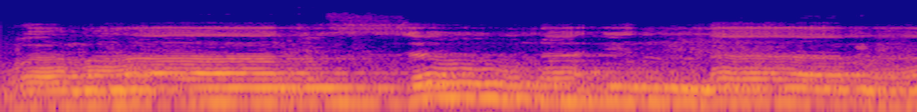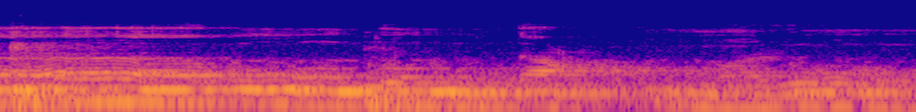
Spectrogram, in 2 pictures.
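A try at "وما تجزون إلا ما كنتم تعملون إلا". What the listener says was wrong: Na illa, tuh ada illa. Wa ma tujzauna illa ma kuntum ta'maluna illa. Waqafnya di illa.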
